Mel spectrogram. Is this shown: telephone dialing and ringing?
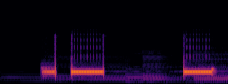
yes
